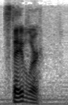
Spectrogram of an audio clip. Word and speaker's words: Stabler: Stabler.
